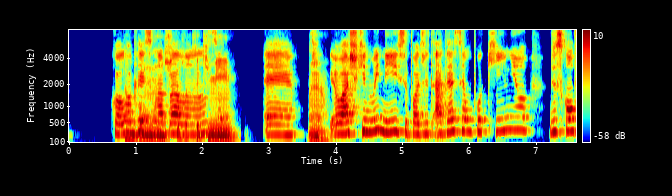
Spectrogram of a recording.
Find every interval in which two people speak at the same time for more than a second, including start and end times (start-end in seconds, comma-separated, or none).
0.8-2.2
